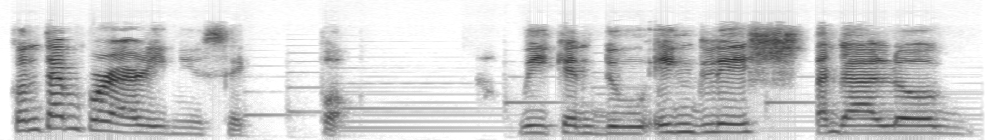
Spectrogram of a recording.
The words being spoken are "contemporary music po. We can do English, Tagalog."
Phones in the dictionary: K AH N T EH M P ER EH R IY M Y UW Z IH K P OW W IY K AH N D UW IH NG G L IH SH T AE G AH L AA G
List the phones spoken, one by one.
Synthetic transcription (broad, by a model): K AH N T EH M P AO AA R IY M Y UW S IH K P OW W IY K AH N D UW IH NG G L IH SH T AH G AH L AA G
